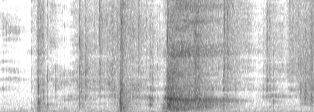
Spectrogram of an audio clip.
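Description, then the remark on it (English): Crunchy munching on a pumpkin spice Oreo cookie, a quick series of crisp, crackling bites with one louder crunch in the middle, with no talking. “Oh, munch, man. All right, well, pick out an Oreo.”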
